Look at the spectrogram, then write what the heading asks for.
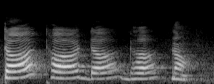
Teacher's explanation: इसमें हमारे यहाँ पर तालु से ऊपर से हवा निकलती है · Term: मूर्धन्य व्यंजन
